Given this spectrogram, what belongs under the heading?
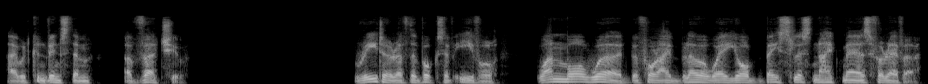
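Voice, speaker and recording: A man's voice: low voice, fairly bright tone, husky, no echo, studio quality, full character voice. A man voicing a proud, scornful sun-cult prophet in a lofty, oratorical manner for an audiobook story. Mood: scornful, exalted.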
